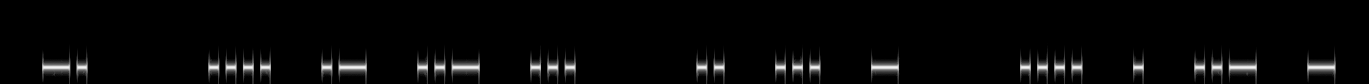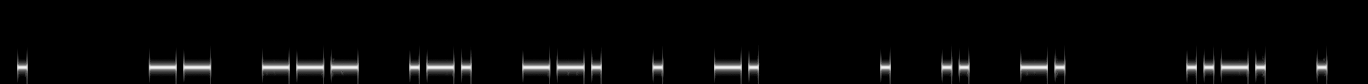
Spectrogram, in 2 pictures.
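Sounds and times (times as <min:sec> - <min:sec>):
CW Morse code beeps: 0:00.4 - 0:00.9, 0:02.2 - 0:02.6, 0:03.2 - 0:05.7, 0:07.0 - 0:09.0, 0:10.2 - 0:10.8, 0:11.4 - 0:14.0, 0:15.2 - 0:21.3, 0:22.5 - 0:24.4, 0:25.6 - 0:27.0.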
